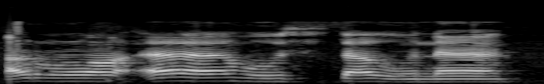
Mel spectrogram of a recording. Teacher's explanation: huruf nun ni ditiadakan terus. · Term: idgham bila gunnah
